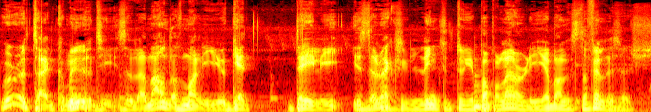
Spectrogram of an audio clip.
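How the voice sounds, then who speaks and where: Over faint music in the background, a man does a put-on character voice at a very fast pace and a fairly low pitch. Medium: role play.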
